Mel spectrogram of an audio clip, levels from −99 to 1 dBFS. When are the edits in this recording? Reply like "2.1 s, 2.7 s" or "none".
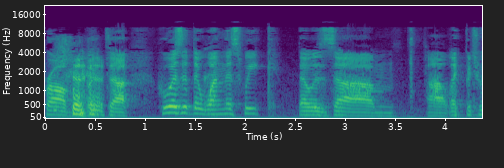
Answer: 2.5 s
